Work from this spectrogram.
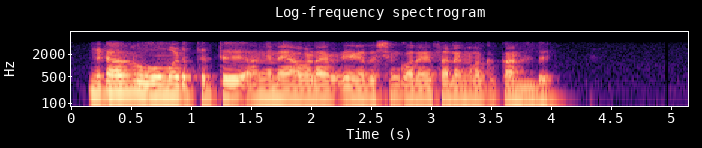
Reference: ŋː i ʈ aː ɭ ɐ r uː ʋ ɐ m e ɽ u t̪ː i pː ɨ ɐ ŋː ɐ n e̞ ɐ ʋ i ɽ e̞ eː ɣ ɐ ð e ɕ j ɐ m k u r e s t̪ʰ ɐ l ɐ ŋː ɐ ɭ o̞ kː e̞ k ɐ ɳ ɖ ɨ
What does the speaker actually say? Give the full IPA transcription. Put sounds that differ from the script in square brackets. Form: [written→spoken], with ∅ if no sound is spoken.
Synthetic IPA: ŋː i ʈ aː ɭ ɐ r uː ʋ ɐ m e ɽ u t̪ː i [pː→ʈː] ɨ ɐ ŋː ɐ n e̞ ɐ ʋ i ɽ e̞ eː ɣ ɐ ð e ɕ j ɐ m k u r e s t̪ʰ ɐ l ɐ ŋː ɐ ɭ o̞ kː e̞ k ɐ ɳ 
